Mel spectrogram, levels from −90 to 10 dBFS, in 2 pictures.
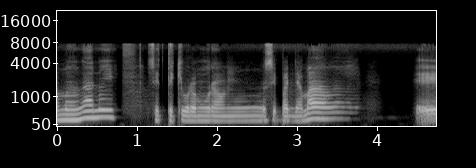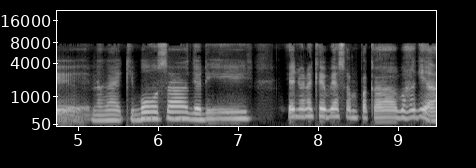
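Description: Nothing here counts as a fault: the speech comes over a Bluetooth mSBC headset link at about 61 kbps, which holds the audio to roughly 8 kHz and adds a light grain on the louder moments, all as that codec normally sounds.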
